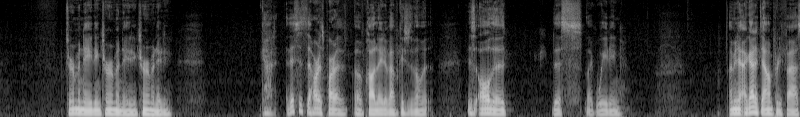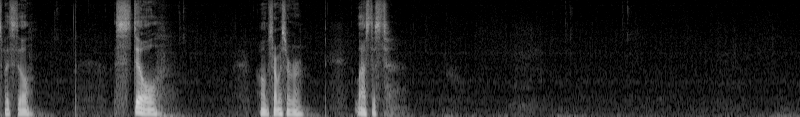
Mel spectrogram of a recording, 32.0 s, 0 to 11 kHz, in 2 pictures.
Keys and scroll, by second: 13.5 alt+Tab.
